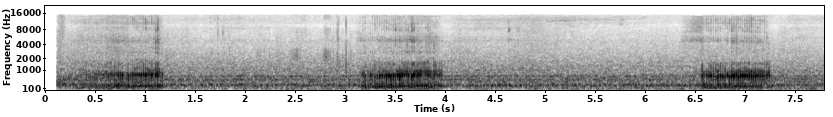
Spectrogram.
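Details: Three loud, rasping snores about three seconds apart, roughly 20 breaths a minute, over steady room noise, while someone complains they cannot sleep with it going on: snoring.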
